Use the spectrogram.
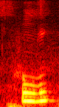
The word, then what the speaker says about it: who: what when where but there are some wh words in which w is silent and which are these words who whom whose whoever okay again these are wh but we are not pronouncing w but instead we are pronouncing h and there are some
